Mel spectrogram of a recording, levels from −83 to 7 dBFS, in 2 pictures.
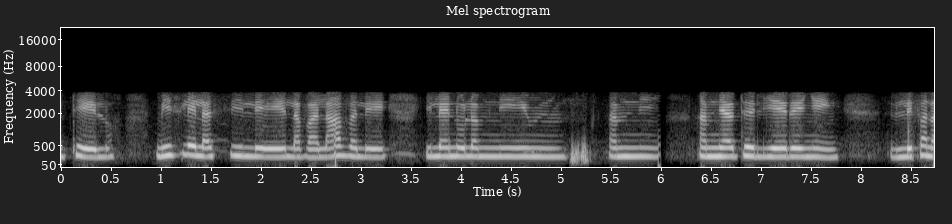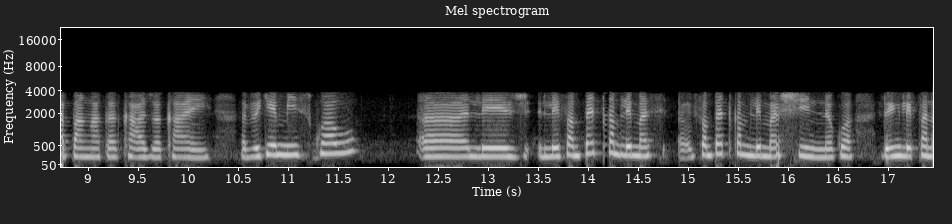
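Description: Speech carried over a Bluetooth headset link using the CVSD codec, a one-bit-per-sample delta coder with an adaptive step size whose 64 kbps stream carries only a narrow line band of roughly 150 Hz to 3.5 kHz. The coder's damage is plainly audible: a granular hiss sits under the speech, s sounds come out scratchy, and loud high-frequency content distorts as it outruns the step size. At 2.73, 5.97–6.00, 8.73–8.75, 14.17–14.20 and 15.89–15.92 s, lost voice packets were covered by decoding the previous packet again. Each Bluetooth headset packet repeated event produces a short buzzy stutter pitched near 267 Hz, the rate at which a 3.75 ms packet repeats. It is briefest at 2.73 s (about 11 ms, fitting three packets) and longest at 14.17 s (about 30 ms, fitting eight).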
